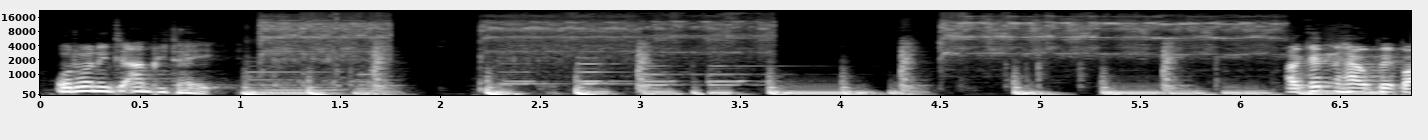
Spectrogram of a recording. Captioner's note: headwhisk whirs; bright music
